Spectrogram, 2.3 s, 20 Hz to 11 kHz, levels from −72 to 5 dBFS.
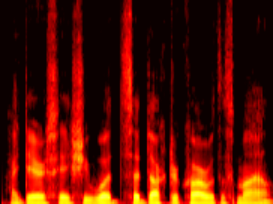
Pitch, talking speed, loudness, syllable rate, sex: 120 Hz, 290 wpm, -16 LUFS, 5.7 syllables/s, male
